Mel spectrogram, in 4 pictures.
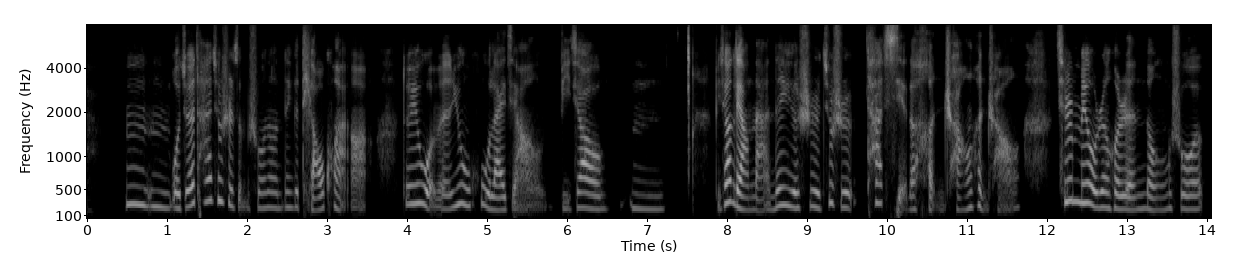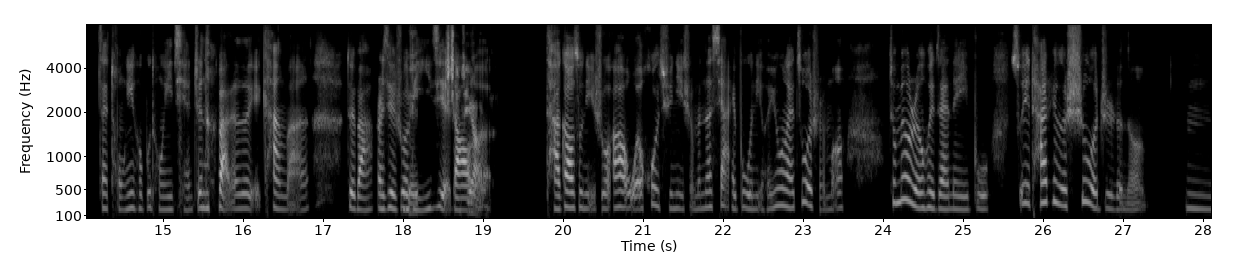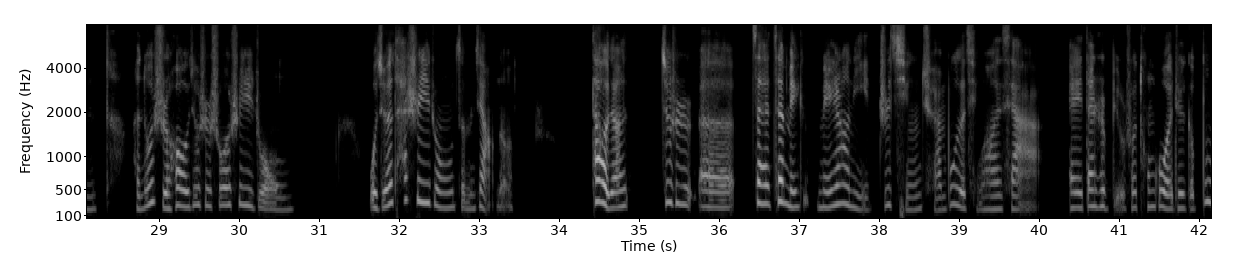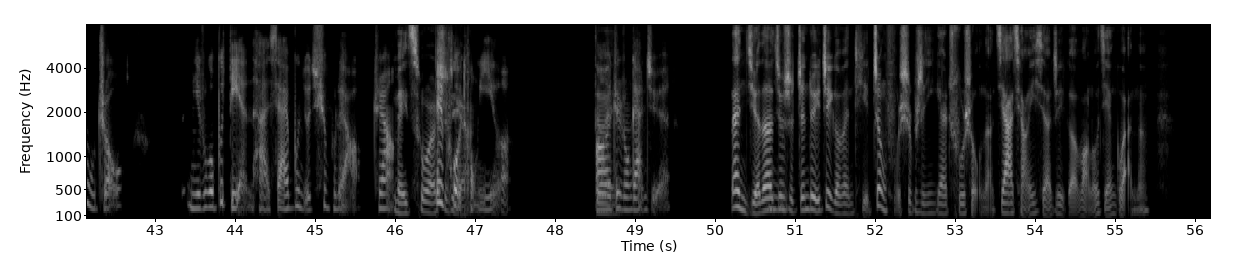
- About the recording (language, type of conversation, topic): Chinese, podcast, 我们该如何保护网络隐私和安全？
- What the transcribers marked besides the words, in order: tsk; laughing while speaking: "真的把那个给看完"; other background noise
